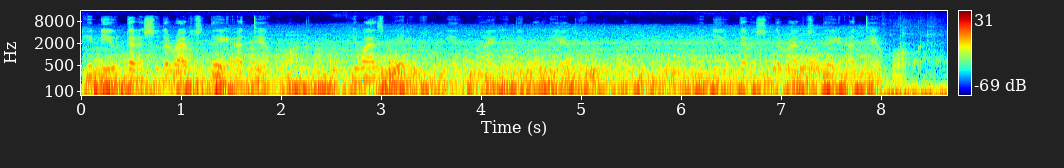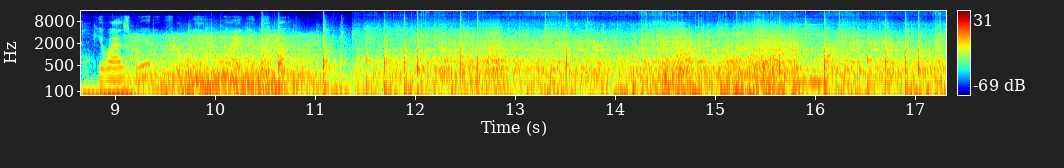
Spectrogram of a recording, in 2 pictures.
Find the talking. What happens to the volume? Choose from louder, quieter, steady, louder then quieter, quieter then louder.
quieter then louder.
